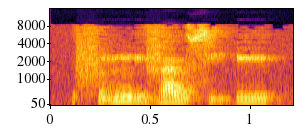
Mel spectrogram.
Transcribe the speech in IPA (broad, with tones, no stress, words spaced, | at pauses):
fə̰˧˥m ŋe˧˩va˧w sḭ˧˥ʔe˧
